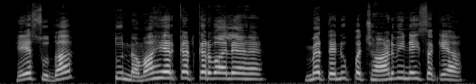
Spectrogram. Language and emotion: Punjabi, surprised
